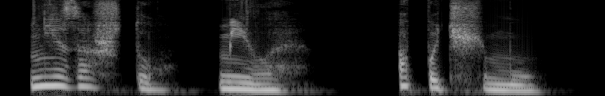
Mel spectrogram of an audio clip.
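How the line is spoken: Sighing. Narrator (Russian): Вздохнула я

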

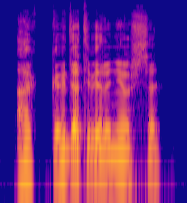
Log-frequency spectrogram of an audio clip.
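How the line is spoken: Quiet question. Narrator (Russian): она тихо спросила

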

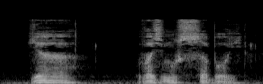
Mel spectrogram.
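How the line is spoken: Gentle insistence. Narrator (Russian): мягко настаивал парнишка

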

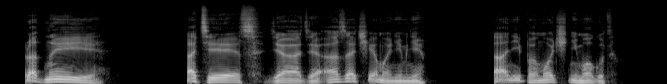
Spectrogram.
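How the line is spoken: Angry, gloomy inner thought. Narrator (Russian): сердито и уныло думал

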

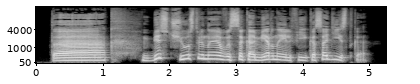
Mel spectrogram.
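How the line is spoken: Heavy-sighing summary. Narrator (Russian): подвел итог Артем, тяжело вздохнув

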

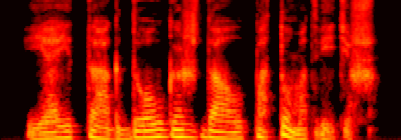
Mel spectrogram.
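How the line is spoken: Whisper. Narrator (Russian): прошептал Кристиан

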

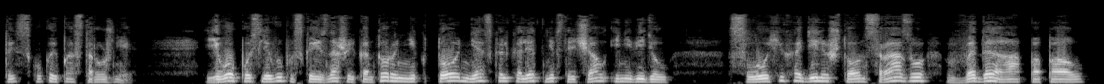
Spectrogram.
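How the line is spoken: Hurried whisper. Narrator (Russian): тот торопливо зашептал

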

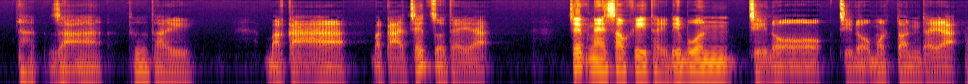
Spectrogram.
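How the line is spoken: Soft reply. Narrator (Vietnamese): Cậu bà Ha khẽ đáp

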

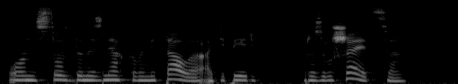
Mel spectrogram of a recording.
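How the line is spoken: Automatic whisper. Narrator (Russian): Этирей шепотом произнес на автомате, озвучивая мысль

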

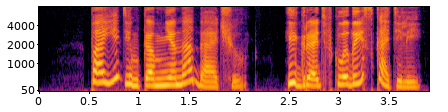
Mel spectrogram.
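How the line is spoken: Cheerful spirit announcing. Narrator (Russian): объявила весело дух

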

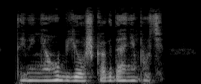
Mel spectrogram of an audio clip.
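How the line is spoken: Whisper. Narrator (Russian): прошептал он

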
